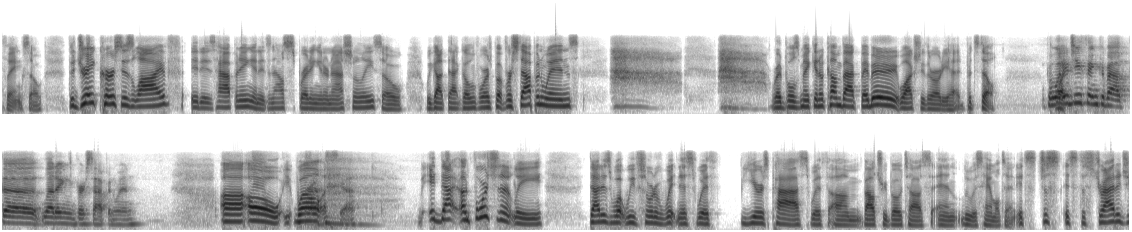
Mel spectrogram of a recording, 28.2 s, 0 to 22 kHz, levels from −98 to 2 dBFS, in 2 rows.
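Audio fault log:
No faults to log; nothing in this speech stands out.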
